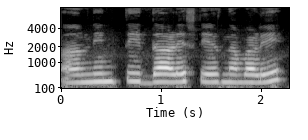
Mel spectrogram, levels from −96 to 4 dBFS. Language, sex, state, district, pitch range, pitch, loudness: Kannada, female, Karnataka, Bidar, 240-265 Hz, 250 Hz, -16 LUFS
